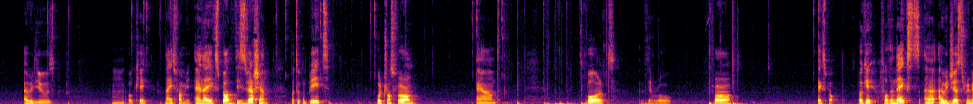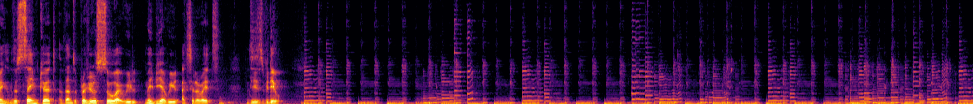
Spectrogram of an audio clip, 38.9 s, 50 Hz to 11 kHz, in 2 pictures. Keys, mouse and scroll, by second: 0.9 click, 1.4 middle click, 2.9 right click, 3.2 middle click, 4.0 f, 5.5 click, 6.3 click, 6.7 ctrl+a, 7.4 click, 8.1 n, 9.4 click, 9.9 click, 10.9-11.6 typing, 12.9 0, 14.2 4, 14.7 Return, 16.2 click, 17.1 click, 26.2 n, 26.7 click, 26.9 n, 27.4 click, 27.8 Delete, 29.3 click, 29.6 click, 30.0-30.5 typing, 30.3 click, 30.9 click, 31.3 click, 32.7 Delete, 33.3 click, 35.6 click, 37.6 click, 38.2 click, 38.7 middle click.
